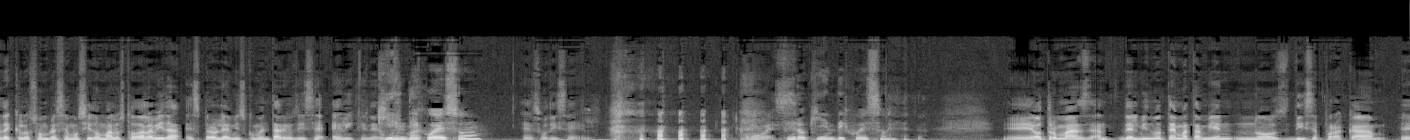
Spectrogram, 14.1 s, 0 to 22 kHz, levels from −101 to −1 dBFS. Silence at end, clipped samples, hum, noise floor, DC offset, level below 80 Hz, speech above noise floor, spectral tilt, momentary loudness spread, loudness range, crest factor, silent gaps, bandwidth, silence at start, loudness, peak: 0 s; under 0.1%; none; -47 dBFS; under 0.1%; -50 dBFS; 24 dB; -5.5 dB/octave; 13 LU; 5 LU; 18 dB; none; 16 kHz; 0 s; -23 LUFS; -4 dBFS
